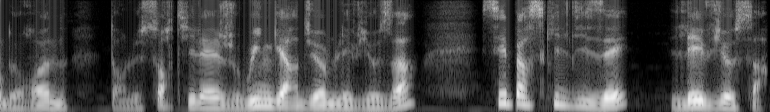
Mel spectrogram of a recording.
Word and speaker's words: Wingardium Leviosa: Mais en réalité, ce qu'il prononce mal dans le livre, c'est le gare de Wingardium. Alors, Hermion lui dit "Le gare est long et prononcé."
